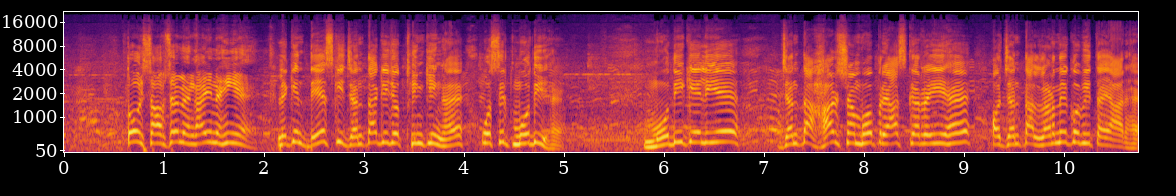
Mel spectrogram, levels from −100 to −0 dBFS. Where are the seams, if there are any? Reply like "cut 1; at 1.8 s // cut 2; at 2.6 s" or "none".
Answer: cut 1; at 2.0 s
